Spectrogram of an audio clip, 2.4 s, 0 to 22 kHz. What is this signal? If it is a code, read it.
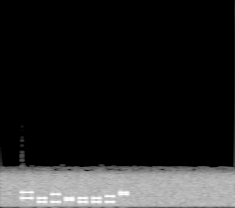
Multi-frequency trunk signalling (R1, as on North American trunks), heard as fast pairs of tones, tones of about 70 ms, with phone line noise. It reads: KP 273224 ST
